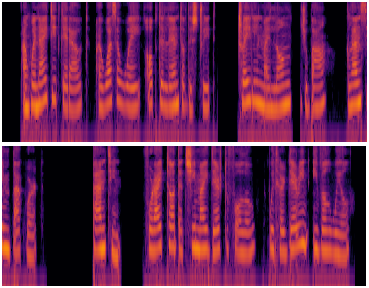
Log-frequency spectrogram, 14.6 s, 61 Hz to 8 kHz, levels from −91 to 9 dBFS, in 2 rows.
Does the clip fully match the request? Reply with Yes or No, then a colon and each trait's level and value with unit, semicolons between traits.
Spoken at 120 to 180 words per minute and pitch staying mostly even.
Yes: average, 150 wpm; narrow, 2.1 semitones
